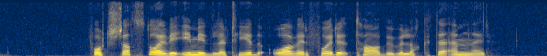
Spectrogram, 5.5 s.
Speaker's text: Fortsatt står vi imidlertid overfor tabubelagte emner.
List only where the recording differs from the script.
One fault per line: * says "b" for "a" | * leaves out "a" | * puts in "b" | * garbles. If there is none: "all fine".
all fine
